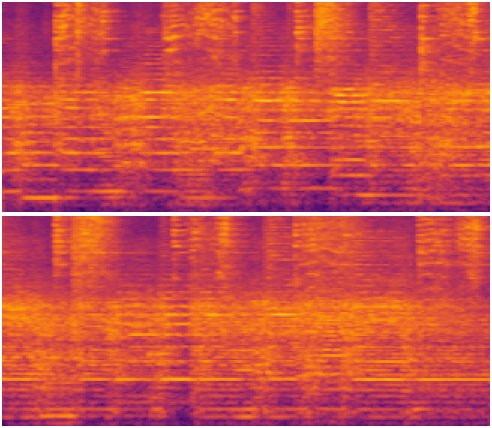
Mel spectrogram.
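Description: Electric guitar played through an amplifier: a melodic line of sustained, ringing notes.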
